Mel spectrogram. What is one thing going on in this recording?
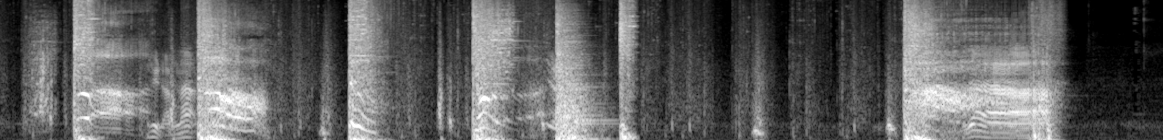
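Swords clash and strike with loud, sharp hits.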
